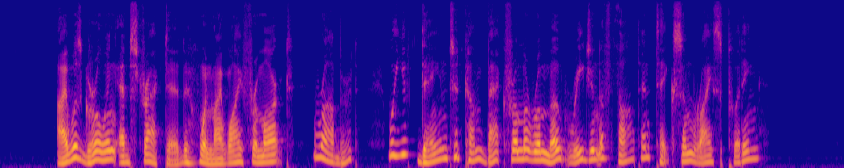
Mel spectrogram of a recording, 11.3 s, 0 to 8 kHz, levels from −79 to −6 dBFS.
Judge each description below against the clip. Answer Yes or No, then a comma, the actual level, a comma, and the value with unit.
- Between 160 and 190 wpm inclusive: No, average, 140 wpm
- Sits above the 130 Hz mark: Yes, medium, 140 Hz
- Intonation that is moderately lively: No, wide, 6.7 semitones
